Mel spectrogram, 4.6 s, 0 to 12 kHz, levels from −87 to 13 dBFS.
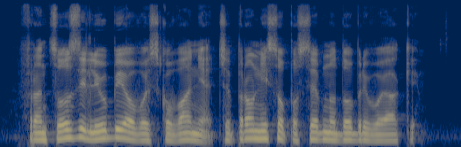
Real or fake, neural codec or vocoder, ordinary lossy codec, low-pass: real; none; none; 10.8 kHz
